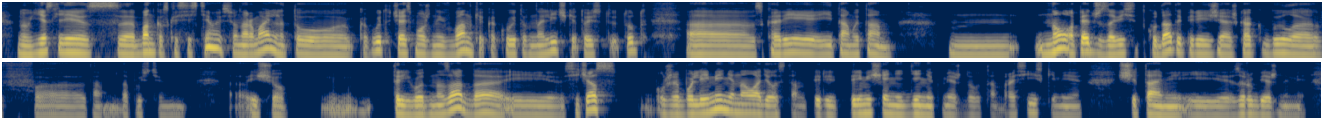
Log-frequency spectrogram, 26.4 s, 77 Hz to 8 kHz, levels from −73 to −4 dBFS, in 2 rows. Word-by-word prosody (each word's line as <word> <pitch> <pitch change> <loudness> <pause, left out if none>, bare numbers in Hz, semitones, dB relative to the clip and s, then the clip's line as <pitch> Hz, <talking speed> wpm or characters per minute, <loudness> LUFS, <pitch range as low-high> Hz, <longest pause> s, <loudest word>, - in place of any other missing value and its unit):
Ну 115 -2 -1
если 130 +1 +4
с 115 -1 +2
банковской 130 +3 +2
системой 180 +9 +1
всё 120 - -4
нормально, 120 +5 +3
то 105 -2 -1
какую-то 150 +2 -1
часть 125 -3 +2
можно 115 -2 -2
и - - -2
в 105 - -10
банке, 130 +2 +2
какую-то 120 -2 -3
в - - -10
наличке, 120 +7 -2
то 115 - -3
есть 115 0 -4
т - - -9
тут, 140 +1 -3 0.4
а, 110 -1 +1
скорее, 120 0 +1
и - - -2
там, 115 +1 -1
и - - -4
там. 110 -5 -3 0.5
М. 105 - -6
Но 155 +9 +5
опять 135 0 +6
же, 115 - -1
зависит, 115 +5 0
куда 150 - +4
ты 140 - 0
переезжаешь, 115 -2 -1
как 120 +2 -1
было 115 -3 +1
в, 105 - -18
а, 100 -1 -9
там, 100 -1 -13
допустим, 100 -1 -14 0.5
э, - - -13
еще, - - -4 0.3
м, 165 -3 -13 0.2
3 115 -2 +3
года 110 +1 +2
назад, 135 +7 +4
да. 120 -1 +3
И 105 -1 -5
сейчас 165 +7 +2 0.4
уже 115 0 -2
более-менее 125 +7 +3
наладилось 120 -4 +1
там 105 - -13
пере 115 -3 -4
перемещение 120 -2 0
денег 110 -1 -2
между 105 -1 -9
там 110 - -19
российскими 110 -3 -8 0.3
счетами 105 -3 +1
и 105 -1 -6
зарубежными. 105 -1 -4
115 Hz, 145 wpm, -22 LUFS, 110-125 Hz, 0.5 s, опять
